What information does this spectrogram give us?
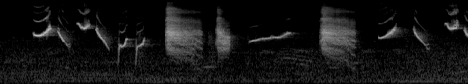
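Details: Long-tailed shrike (cendet) in masteran-style gacor singing: harsh broadband rasps alternate with quick downslurred whistles, thin rising notes and sharp chips, delivered in a busy varied stream.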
